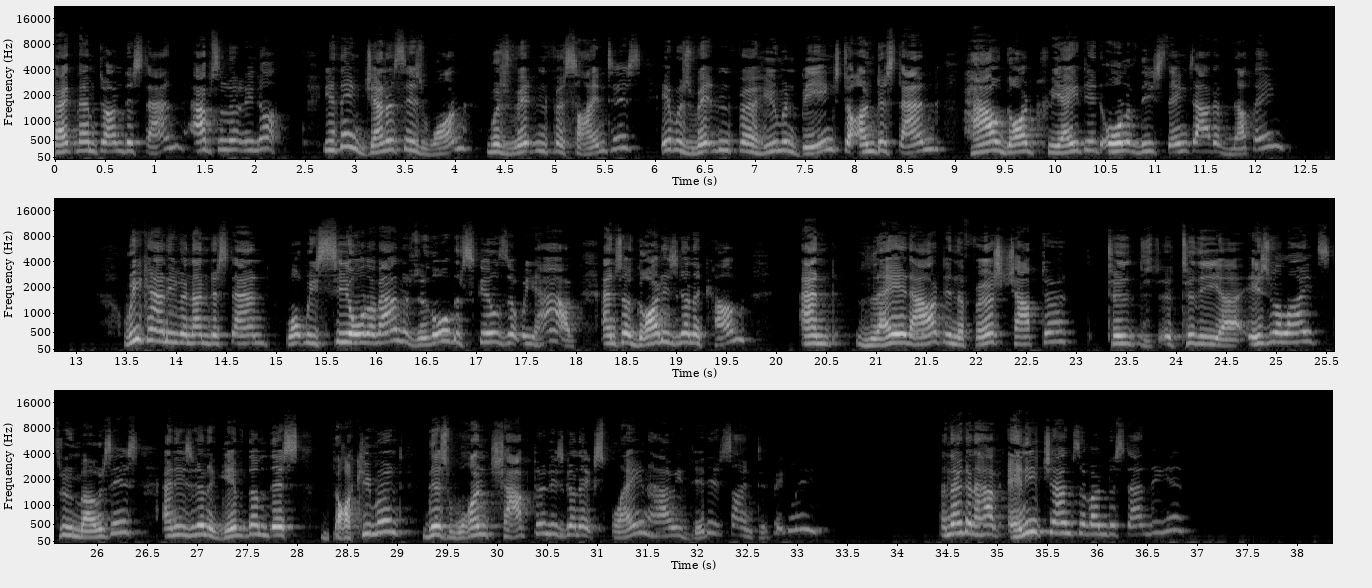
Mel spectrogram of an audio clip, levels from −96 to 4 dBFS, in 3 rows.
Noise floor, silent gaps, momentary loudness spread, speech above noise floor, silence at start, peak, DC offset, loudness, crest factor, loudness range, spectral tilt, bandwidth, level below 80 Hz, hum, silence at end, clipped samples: -89 dBFS; none; 15 LU; 55 dB; 0 s; -14 dBFS; under 0.1%; -34 LUFS; 22 dB; 6 LU; -4.5 dB/octave; 10.5 kHz; -82 dBFS; none; 1.5 s; under 0.1%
